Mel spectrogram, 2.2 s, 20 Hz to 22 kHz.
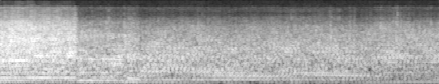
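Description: A race car on track during pole day qualifying in a sim racing game, the #00 entry running its lap: a steady, close engine drone with a sharp pitch drop just before the one-second mark, then holding a lower sustained tone.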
